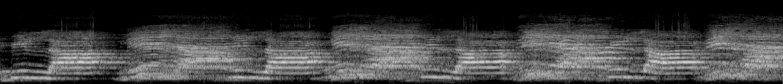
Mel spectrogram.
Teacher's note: अल्लाह के नाम से पहले जेर है, इसलिए अल्लाह का नाम बारीक होगा।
